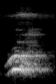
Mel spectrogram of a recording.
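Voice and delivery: cheer. Real, not acted. Cheering class mid exercise.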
